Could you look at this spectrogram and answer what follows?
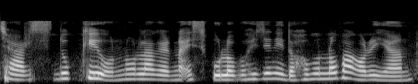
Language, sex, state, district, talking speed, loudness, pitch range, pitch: Chakma, female, Tripura, Dhalai, 185 wpm, -15 LUFS, 215-260 Hz, 235 Hz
